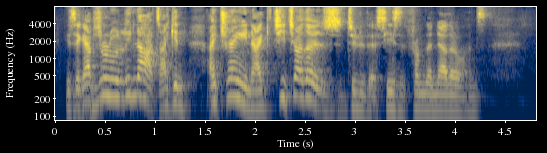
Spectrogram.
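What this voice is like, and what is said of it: Put-on Dutch accent. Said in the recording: “Oh, that's my Netherlands accent.”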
